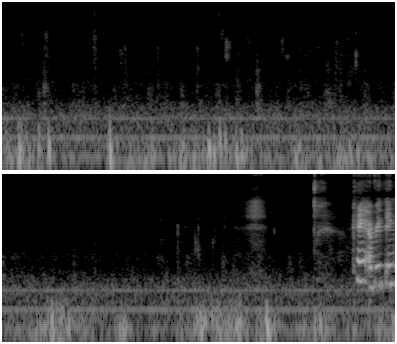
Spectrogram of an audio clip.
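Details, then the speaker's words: Abdominal auscultation during a GI/GU assessment: low rumbling with scattered soft gurgles and clicks through a stethoscope, ending in chestpiece scraping on clothing; normal bowel sounds, nothing unusual. "okay sounds good there um again i don't hear anything um unusual everything sounds good"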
